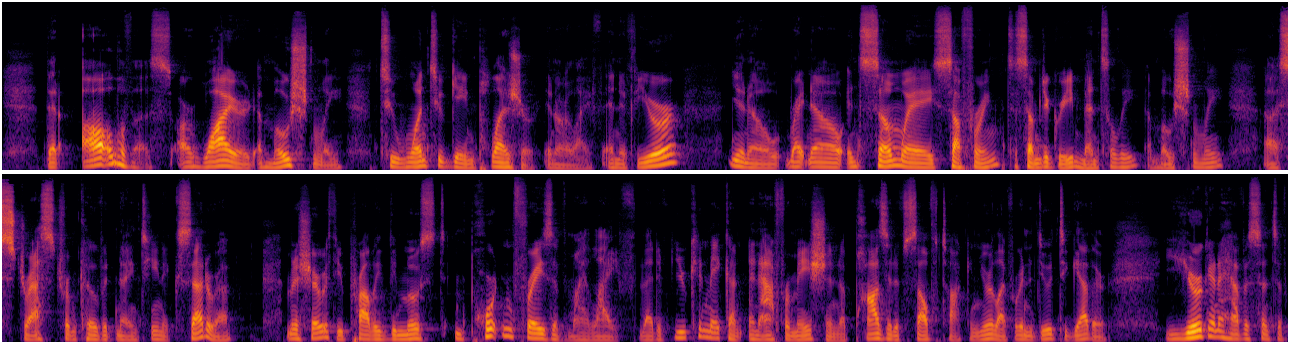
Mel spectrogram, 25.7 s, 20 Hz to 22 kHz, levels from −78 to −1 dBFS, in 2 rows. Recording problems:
none

